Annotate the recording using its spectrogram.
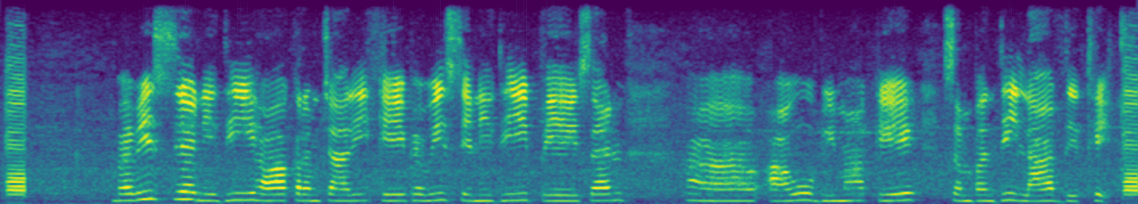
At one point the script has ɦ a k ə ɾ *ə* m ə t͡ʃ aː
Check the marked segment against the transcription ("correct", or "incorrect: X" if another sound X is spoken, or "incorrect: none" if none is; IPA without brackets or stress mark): correct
